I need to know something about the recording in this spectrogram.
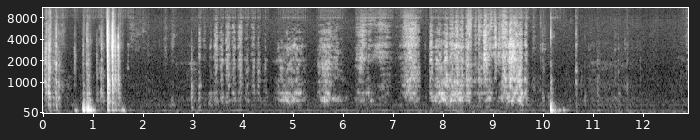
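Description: Paper and cardstock sheets handled on a craft table: intermittent dry rustling and sliding of paper against paper and the cutting mat, with a single sharp thump just after ten seconds.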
